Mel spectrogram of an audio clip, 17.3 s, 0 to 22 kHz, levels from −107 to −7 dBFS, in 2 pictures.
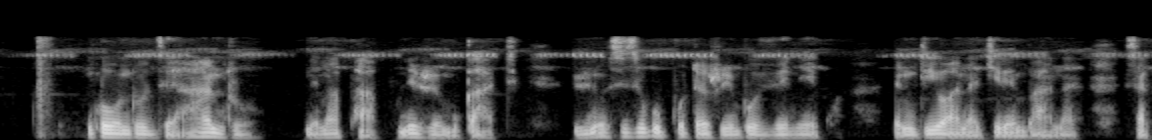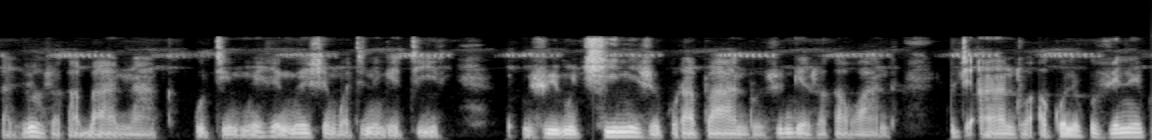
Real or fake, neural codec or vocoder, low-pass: real; none; 7.2 kHz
